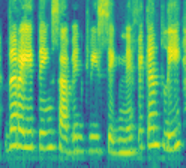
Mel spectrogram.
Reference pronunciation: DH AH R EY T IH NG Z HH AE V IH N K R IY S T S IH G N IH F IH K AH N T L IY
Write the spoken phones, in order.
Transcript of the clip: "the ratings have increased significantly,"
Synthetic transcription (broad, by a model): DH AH R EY T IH NG S HH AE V IH N K R IY S T S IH G N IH F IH K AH N T L IY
